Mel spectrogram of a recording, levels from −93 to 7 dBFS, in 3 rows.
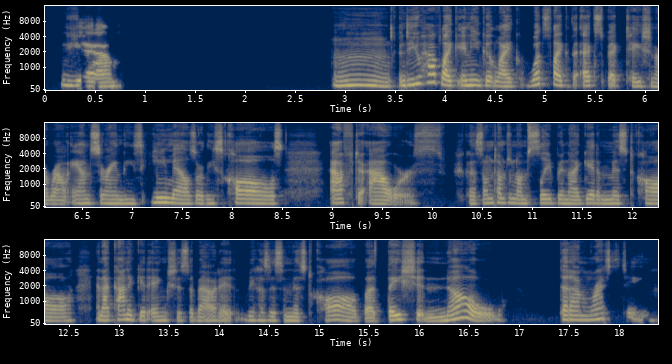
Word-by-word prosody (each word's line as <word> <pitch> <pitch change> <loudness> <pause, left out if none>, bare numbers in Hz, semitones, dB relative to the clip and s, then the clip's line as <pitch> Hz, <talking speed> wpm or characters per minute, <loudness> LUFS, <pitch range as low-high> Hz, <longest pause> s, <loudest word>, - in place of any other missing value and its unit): Yeah. 210 -6 +3 2.3
Mm, 215 -2 +2 0.2
do 235 - +2
you 285 - +4
have, 350 +3 +4
like, 215 -4 +6
any 220 +1 +3
good 205 -2 -1
like, 175 -2 +1
what's, 250 +5 -1
like, 210 -2 +3
the - - -3
expectation 180 -3 -2
around 160 -1 -3
answering 175 0 +1
these 170 -1 -4
emails 190 -6 +3
or 170 - -2
these 170 +1 -2
calls 175 -3 +2 0.5
after 190 +1 +1
hours? 165 +2 0
Because 165 -1 -6
sometimes 190 +2 -3
when 185 - -3
I'm 170 - -2
sleeping, 175 0 0
I 165 0 -1
get 180 +2 -2
a - - -3
missed 170 0 -2
call, 165 -1 -2 0.2
and 180 - -1
I - - +4
kinda 205 +2 +1
get 180 -2 -5
anxious 170 -1 -4
about 160 +1 -3
it 230 -4 -7
because 175 -1 -5
it's 165 0 -2
a - - -5
missed 160 -1 -3
call, 180 -4 0
but 145 -1 -3
they 190 +2 +6
should 215 +1 0
know 180 - +2 0.5
that 200 - +3
I'm 195 -1 -1
resting. 225 -3 -5
180 Hz, 165 wpm, -24 LUFS, 170-205 Hz, 2.3 s, like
